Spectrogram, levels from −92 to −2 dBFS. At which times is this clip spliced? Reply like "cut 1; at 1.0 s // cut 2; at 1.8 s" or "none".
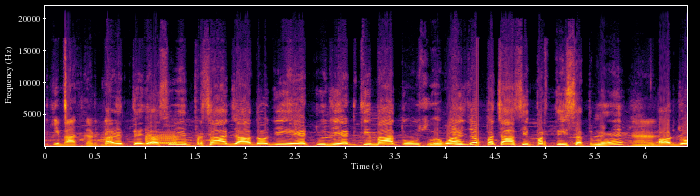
none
